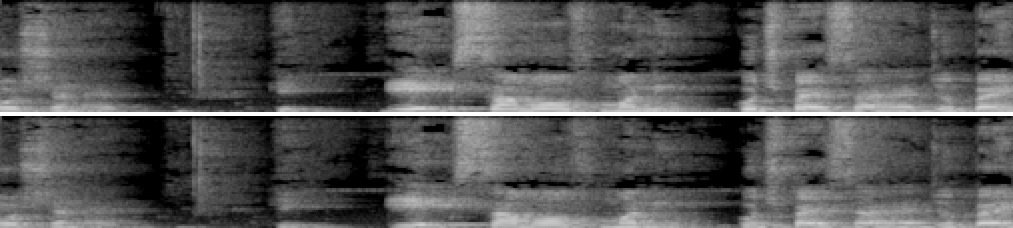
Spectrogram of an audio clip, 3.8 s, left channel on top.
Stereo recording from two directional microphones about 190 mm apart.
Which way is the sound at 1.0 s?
50° left (ahead or behind).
